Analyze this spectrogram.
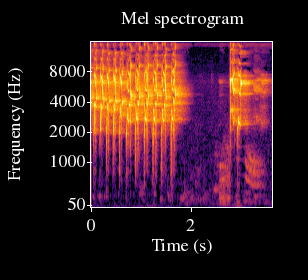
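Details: Lovebird trilling song, used to get other lovebirds trilling: a fast pulsed chattering trill of almost two seconds, a pause, then a short squeaky whistled note.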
